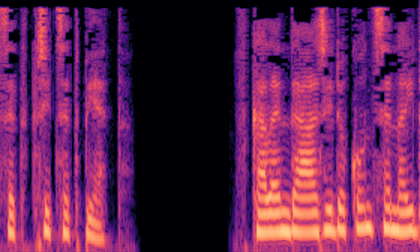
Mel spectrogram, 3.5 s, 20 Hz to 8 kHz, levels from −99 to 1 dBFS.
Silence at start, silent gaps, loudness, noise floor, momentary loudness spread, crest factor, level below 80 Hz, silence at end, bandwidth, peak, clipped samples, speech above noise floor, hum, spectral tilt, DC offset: 0 s; 1.21-1.91 s; -17 LUFS; under -90 dBFS; 11 LU; 14 dB; -48 dBFS; 0 s; 7.6 kHz; -4 dBFS; under 0.1%; over 74 dB; none; -5.5 dB/octave; under 0.1%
